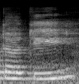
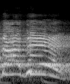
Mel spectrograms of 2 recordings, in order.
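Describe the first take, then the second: First: It sounds sad and sorrowful. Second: It sounds angry and harsh. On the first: "daddy na sad" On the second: "daddy na galit"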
